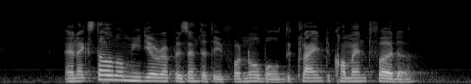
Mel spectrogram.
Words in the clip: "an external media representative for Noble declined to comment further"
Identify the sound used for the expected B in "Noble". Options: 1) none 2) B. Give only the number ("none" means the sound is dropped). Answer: 2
